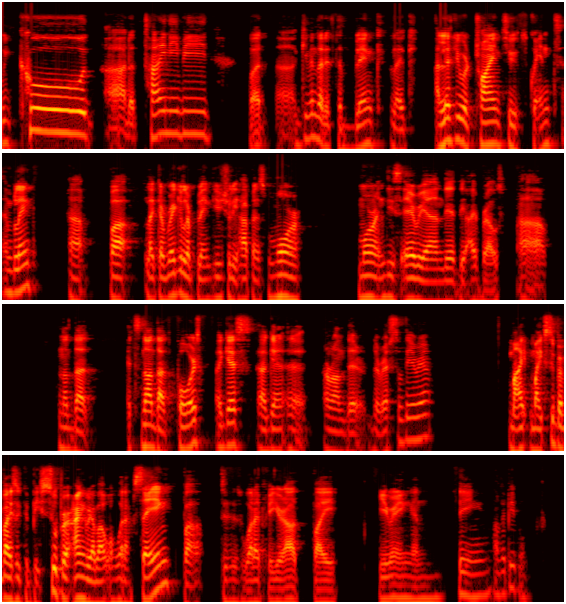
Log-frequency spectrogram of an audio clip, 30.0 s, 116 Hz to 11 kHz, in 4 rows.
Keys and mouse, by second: 0.7 g, 3.0 click, 5.6 space, 20.4 click, 25.3 `, 25.9 space.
